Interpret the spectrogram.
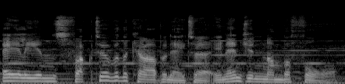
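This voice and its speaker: A man's voice: mid-range voice, sing-song, normal speed, music in the background. A man voicing a jokey rocket pilot who radios Earth over walkie talkie in trucker-style radio lingo. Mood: goofy bravado.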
